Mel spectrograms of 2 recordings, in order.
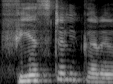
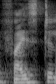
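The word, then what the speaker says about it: Feistel: ना यूज करें और इसे फियस्टल फाइसल मतलब उसका उच्चारण है। फाइस्टल करके एक क्रिप्टोग्राफर थे।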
